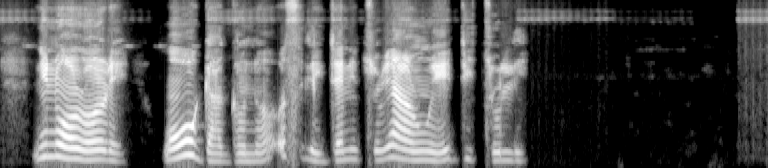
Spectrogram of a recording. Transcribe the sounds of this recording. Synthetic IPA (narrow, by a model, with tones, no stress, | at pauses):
nĩ˦nũ˦ɔ˧ɾ̃ɔ̃˨ɾɛ˨ | w̃ɔ̃˧wo˦˨ɡa˨ɡã˨nã˨˦o˦si˦˨le˨d͡ʒɛ˨˦nĩ˦to˧ɾi˦a˦˨ɾ̃ũ˧e˨˦di˦˨to˨˦le˦˨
